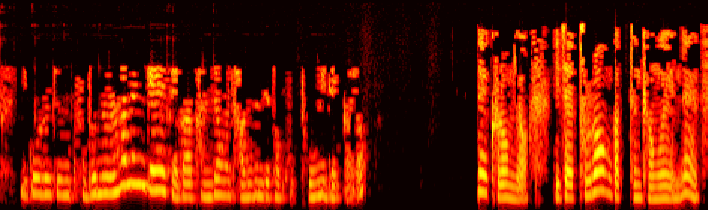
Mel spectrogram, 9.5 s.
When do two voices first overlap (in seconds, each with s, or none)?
none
